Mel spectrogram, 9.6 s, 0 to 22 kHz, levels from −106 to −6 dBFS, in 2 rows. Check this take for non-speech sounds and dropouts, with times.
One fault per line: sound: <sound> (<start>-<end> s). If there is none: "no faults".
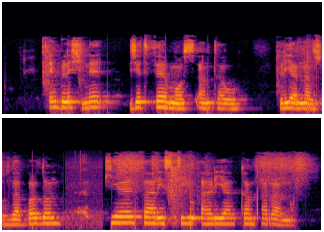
sound: laugh (5.9-6.2 s)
